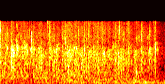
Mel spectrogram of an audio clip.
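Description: A crowd claps steadily, a dense, sustained wash of many hands with a bright crackling texture and even loudness throughout, with no voices standing out.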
